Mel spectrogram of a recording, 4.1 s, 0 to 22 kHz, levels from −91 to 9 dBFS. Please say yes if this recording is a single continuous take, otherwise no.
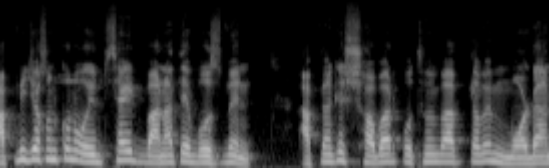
yes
